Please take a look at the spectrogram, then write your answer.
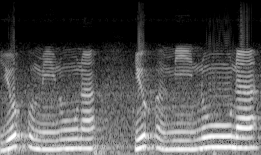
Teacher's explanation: حمزہ کے اندر یہ جہر شدت ہے، سختی ہوگی آواز، اور آواز بند ہوگی، آواز کے اندر سختی.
